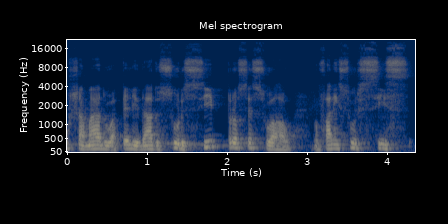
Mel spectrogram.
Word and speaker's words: sursis: cabe suspensão condicional do processo o chamado aprendizado sursi processual não fala em suicídio em breve sursis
